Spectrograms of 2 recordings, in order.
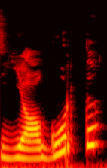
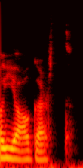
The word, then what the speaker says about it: yogurt: Note that the Italian pronunciation is different from the English one. It's yogurt, no yogurt.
